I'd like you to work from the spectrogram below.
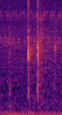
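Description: A few quick computer keyboard keypresses while entering numbers, two clear taps close together with a fainter one after, in a quiet room.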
